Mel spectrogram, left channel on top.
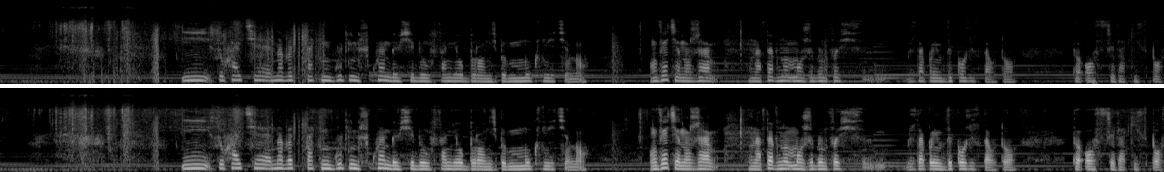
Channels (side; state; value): left; quieter; 9.0 dB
